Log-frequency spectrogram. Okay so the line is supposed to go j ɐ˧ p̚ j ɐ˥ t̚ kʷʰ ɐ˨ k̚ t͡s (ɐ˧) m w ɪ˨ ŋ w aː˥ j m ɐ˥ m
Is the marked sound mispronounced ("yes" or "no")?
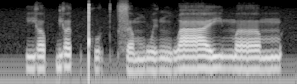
yes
